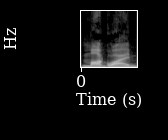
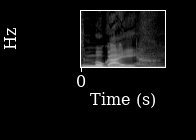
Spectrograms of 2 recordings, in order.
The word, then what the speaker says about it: Mogwai: So, in Cantonese, Mogwai means devil, demon, or gremlin. And the Mandarin pronunciation is Mogai.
